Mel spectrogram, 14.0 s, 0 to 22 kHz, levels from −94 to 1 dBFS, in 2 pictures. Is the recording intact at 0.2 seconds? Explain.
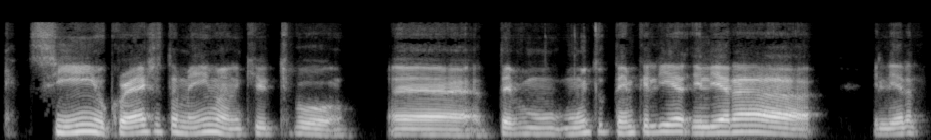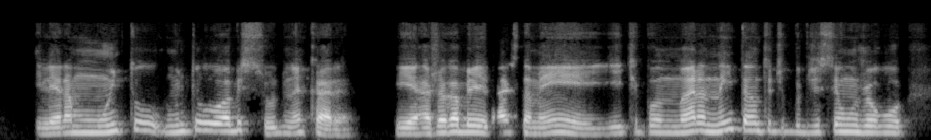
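Yes, at 0.2 seconds the speech is intact, with no dropout, click, distortion or other fault to be heard at that point.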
